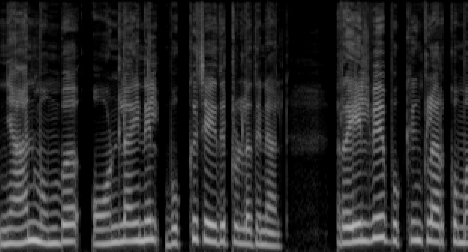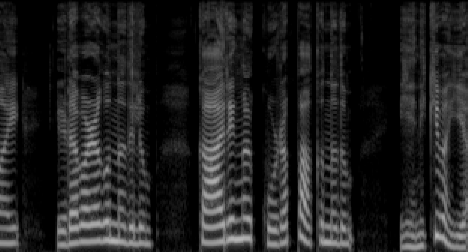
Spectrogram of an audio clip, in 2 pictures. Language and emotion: Malayalam, fearful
